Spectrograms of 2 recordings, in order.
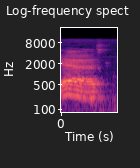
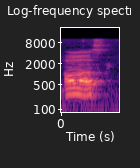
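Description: First: The vowel in ask sounds like an A. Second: The vowel in ask sounds like an O. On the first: This is not how Londoners say it. "they do not say ask" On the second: This is how Londoners say it. "Like the A is like a O. Like they say ask"

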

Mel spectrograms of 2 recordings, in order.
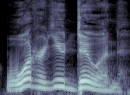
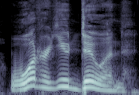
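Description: First: It is said in a Southern drawl. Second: It is said in a Southern drawl.

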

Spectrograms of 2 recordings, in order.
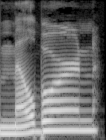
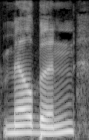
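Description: First: It is said with an American pronunciation. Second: It is said with an Australian pronunciation.

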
